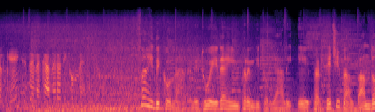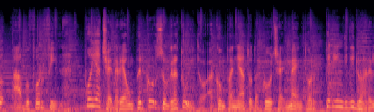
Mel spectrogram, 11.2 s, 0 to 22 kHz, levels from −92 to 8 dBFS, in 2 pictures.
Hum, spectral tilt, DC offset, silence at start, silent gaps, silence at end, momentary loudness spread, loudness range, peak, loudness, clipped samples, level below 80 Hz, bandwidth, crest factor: none; -5.5 dB/octave; under 0.1%; 0 s; none; 0 s; 7 LU; 1 LU; -4 dBFS; -22 LUFS; under 0.1%; -36 dBFS; 15 kHz; 18 dB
